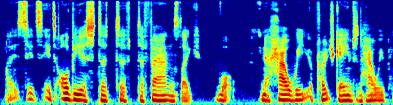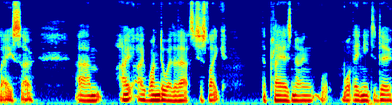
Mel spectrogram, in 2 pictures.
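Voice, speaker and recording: A man with a British accent speaks at a moderate pace in a medium pitch, his intonation fairly even, on a very clean recording with a silent background. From UK. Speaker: media executive. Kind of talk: casual chat.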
